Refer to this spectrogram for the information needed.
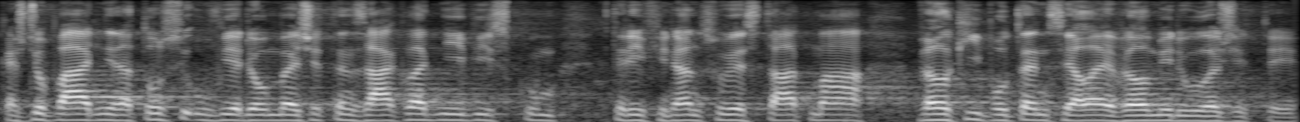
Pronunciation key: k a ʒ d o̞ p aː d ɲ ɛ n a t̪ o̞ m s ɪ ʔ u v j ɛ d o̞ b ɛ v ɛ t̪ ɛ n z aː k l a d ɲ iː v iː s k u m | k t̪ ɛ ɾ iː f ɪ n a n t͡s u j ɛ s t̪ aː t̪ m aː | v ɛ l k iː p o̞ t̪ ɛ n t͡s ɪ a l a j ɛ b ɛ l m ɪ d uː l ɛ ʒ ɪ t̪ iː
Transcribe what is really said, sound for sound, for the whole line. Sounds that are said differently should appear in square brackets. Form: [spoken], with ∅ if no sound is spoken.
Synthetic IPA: k a ʒ d o̞ p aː d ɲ ɛ n a t̪ o̞ m s ɪ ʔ u v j ɛ d o̞ [m] ɛ [ʒ] ɛ t̪ ɛ n z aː k l a d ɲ iː v iː s k u m | k t̪ ɛ ɾ iː f ɪ n a n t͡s u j ɛ s t̪ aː t̪ m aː | v ɛ l k iː p o̞ t̪ ɛ n t͡s ɪ a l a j ɛ [v] ɛ l m ɪ d uː l ɛ ʒ ɪ t̪ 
